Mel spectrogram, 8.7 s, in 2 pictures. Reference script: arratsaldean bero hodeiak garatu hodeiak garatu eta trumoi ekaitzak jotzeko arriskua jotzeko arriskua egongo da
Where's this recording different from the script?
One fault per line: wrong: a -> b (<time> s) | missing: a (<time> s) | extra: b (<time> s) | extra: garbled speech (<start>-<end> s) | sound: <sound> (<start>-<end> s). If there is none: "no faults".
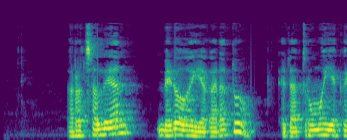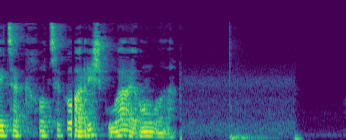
missing: hodeiak garatu (3.0 s)
sound: dropout (5.2-5.3 s)
missing: jotzeko arriskua (6.0 s)
sound: thud (7.2-7.9 s)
